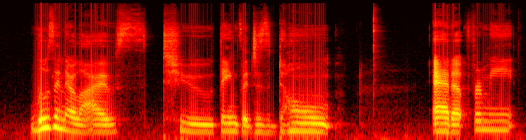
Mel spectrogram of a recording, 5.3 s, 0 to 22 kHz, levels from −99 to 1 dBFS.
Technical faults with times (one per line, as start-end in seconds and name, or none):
0.00-5.26 block size mismatch (truncated)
